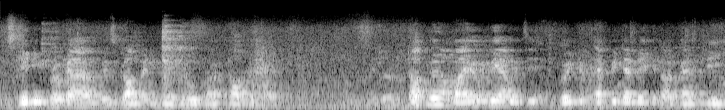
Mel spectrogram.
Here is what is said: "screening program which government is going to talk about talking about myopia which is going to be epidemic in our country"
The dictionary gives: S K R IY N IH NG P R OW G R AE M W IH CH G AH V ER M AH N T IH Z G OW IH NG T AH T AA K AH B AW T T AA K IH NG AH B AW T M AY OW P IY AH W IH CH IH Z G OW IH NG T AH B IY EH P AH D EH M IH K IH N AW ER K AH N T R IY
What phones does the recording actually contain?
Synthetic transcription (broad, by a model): S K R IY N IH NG P R OW G R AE M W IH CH G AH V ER M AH N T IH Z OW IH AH T AA K AH B AW T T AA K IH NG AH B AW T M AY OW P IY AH W IH CH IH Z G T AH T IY EH P AH D EH M IH K IH N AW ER K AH N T R IY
